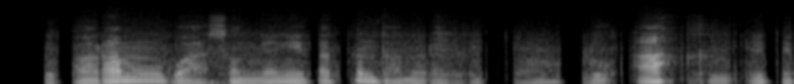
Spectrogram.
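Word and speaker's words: רוח: 루아흐 이렇게 발음하는데 이 바람과 성령이 같은 말입니다.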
